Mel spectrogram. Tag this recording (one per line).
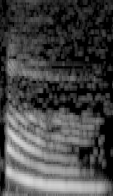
aw
coo
English
voice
